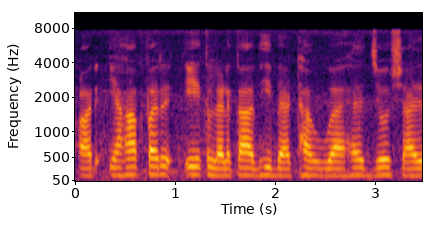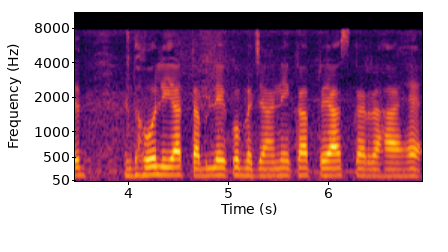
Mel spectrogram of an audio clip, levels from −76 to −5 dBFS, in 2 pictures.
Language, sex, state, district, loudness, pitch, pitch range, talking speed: Hindi, male, Madhya Pradesh, Katni, -18 LUFS, 145 Hz, 140-150 Hz, 180 wpm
